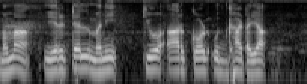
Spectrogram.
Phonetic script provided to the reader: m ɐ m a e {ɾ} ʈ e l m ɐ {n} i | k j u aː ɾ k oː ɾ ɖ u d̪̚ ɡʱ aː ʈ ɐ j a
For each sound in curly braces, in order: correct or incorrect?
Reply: correct, correct

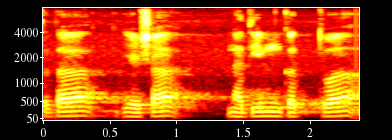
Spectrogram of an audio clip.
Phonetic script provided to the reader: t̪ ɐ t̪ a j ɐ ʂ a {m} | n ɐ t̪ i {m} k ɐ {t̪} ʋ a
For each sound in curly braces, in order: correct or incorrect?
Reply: incorrect: none, correct, correct

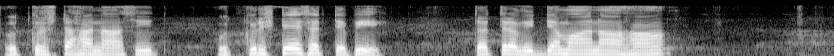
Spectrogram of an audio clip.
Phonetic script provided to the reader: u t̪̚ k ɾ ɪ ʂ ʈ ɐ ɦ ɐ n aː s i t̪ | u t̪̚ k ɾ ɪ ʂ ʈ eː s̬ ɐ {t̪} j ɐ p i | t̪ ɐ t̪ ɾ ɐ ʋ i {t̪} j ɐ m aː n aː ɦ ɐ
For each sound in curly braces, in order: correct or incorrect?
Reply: correct, incorrect: d̪

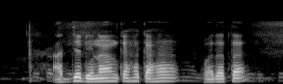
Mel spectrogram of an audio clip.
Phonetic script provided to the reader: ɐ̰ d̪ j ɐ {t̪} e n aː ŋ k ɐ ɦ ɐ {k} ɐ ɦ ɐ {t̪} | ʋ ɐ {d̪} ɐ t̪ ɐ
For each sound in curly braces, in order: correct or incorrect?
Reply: incorrect: d̪, correct, incorrect: none, correct

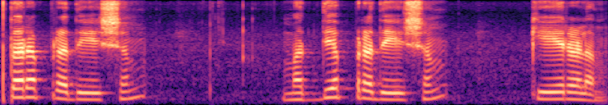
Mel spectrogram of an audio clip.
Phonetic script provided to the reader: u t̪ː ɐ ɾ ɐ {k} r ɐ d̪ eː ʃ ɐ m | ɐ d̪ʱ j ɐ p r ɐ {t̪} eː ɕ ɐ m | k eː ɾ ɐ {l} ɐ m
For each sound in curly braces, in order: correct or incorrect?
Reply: incorrect: p, incorrect: d̪, incorrect: ɭ

